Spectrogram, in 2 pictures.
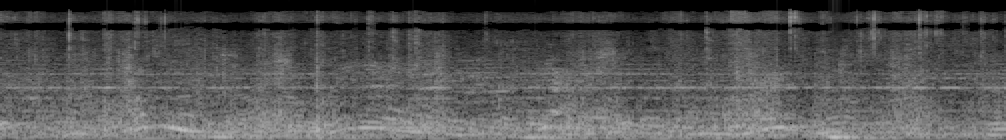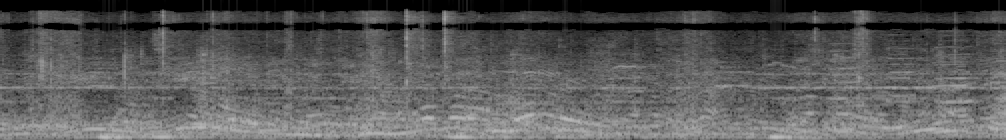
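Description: Indistinct voices talking in the background throughout, with a faint steady high tone underneath.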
